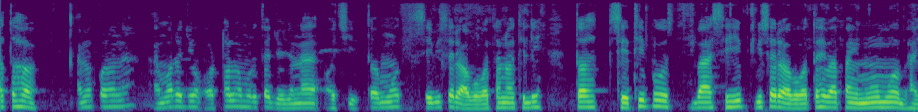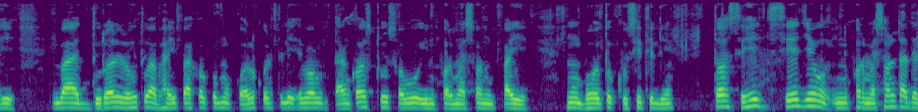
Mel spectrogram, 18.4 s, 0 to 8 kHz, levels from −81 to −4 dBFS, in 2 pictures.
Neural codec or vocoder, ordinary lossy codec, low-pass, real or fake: none; none; 7.2 kHz; real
